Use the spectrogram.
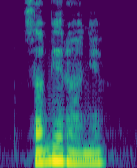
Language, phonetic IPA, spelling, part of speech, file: Polish, [ˌzabʲjɛˈrãɲɛ], zabieranie, noun, LL-Q809 (pol)-zabieranie.wav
